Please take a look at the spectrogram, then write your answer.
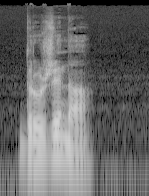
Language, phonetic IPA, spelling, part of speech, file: Polish, [druˈʒɨ̃na], drużyna, noun, Pl-drużyna.ogg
